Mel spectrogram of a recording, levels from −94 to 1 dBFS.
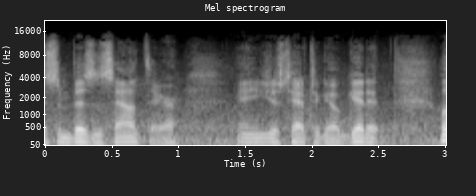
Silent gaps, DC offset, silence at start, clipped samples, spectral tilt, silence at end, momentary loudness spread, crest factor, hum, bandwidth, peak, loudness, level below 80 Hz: none; under 0.1%; 0 s; under 0.1%; -5 dB/octave; 0 s; 12 LU; 22 dB; none; 13.5 kHz; 0 dBFS; -22 LUFS; -42 dBFS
